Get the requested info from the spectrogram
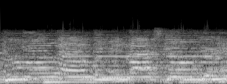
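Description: Live music led by guitar, with notes held steadily throughout.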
